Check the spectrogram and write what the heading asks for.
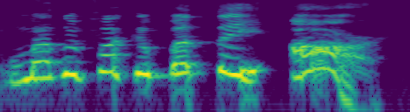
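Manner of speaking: high, outraged woman's voice; imitating bestie. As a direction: squeal it back at him. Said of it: "she's like".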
